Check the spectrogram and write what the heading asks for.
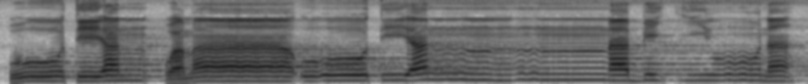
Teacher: Huruf nun berharakat tasjid kita ghunnahkan. · yu kita panjangkan 2 harakat.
